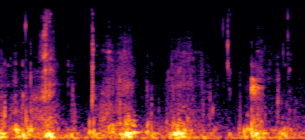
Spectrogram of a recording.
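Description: Crunchy chewing and biting during a tasting of food with honey mustard: several soft, uneven crunches and mouth sounds in a loose rhythm, with no talk.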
